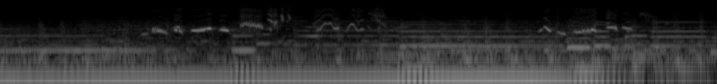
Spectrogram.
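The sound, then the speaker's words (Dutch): Bright, high-pitched whistling of songs warbles out loudly in quick melodic bursts, chirpy and birdlike, rising and falling over steady background music with a low pulsing beat. “En hij begint heel hard liedjes te fluiten.”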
